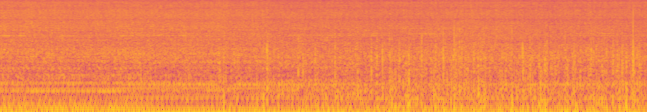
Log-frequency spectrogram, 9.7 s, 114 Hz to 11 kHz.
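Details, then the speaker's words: 1975 Laguna with a freshly rebuilt small-block 400 V8 on open headers, first start after a faulty neutral safety switch was found: loud, deep, lumpy rumble settling into a steady, even run. "sounds pretty good I think I need a few things on the just some vacuuming to try to figure out but first start it not bad"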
